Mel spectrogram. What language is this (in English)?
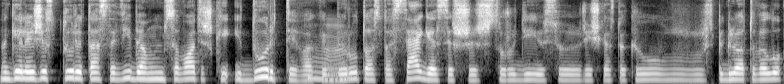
Lithuanian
